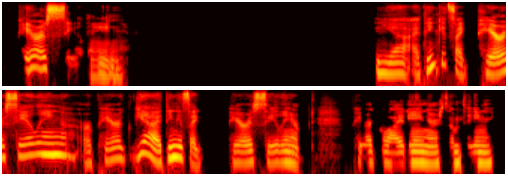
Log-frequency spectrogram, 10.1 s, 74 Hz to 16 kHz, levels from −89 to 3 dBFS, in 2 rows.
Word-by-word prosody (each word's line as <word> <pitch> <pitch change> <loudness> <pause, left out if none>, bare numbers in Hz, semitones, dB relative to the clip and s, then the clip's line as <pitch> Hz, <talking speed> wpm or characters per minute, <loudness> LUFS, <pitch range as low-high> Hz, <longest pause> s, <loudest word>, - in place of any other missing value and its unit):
Parasailing. 245 - +4 2.5
Yeah, 170 -2 -8
I - - -8
think 240 - -7
it's, 305 - +5
like, - - -6
parasailing 250 - +1
or 155 - -13
para 200 +5 -10
Yeah, 270 +1 -3
I 160 - -2
think 220 +4 -3
it's 210 - +5
like - - -8 0.3
parasailing 160 0 0
or 145 - -8 0.6
paragliding 155 0 -7
or 150 - -6
something. 155 +1 -8
170 Hz, 115 wpm, -27 LUFS, 155-240 Hz, 2.5 s, it's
